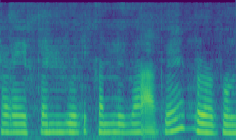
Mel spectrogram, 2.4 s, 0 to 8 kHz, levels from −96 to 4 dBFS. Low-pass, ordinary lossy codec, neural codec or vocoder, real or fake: 7.2 kHz; none; codec, 24 kHz, 1 kbps, SNAC; fake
